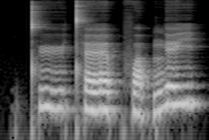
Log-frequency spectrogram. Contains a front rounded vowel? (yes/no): yes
